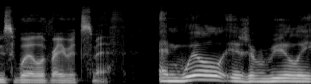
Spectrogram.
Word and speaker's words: Rayward-Smith: have will and I'm gonna ask him to pronounce his own name exent fantastic to meet you Charlie yeah my name is Will Raywood Smith and Will is a really interesting mathematician who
